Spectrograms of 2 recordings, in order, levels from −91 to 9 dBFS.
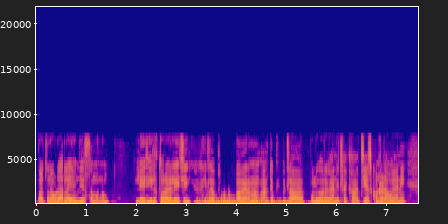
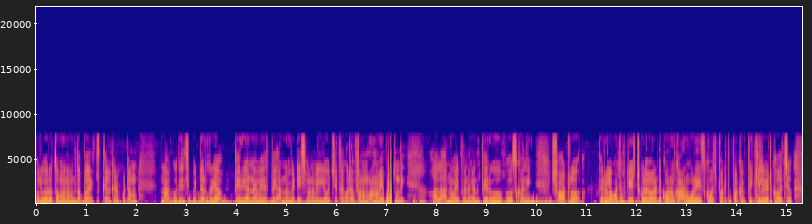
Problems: constant background noise, continuous background conversations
